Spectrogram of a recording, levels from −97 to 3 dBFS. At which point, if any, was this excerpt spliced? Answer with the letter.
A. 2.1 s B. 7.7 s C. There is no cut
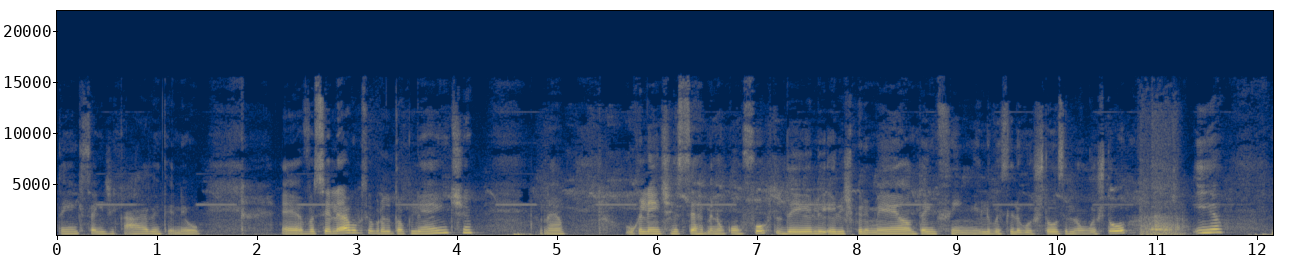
C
